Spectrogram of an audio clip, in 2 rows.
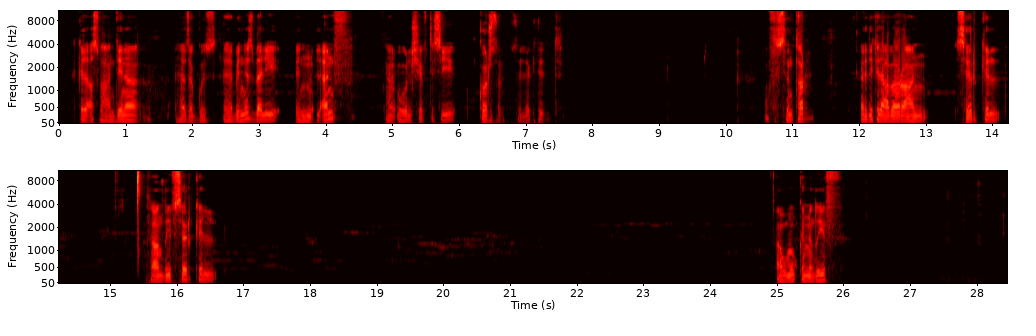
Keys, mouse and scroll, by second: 0.1 ctrl+alt+middle click, 0.5 shift+middle click, 0.9 ctrl+alt+middle click, 1.6 alt+shift+middle click, 1.7 alt+shift+right click, 2.1 ctrl+alt+middle click, 2.7 ctrl+alt+middle click, 5.6 shift+c, 10.4 ctrl+alt+middle click, 10.9 ctrl+alt+middle click, 15.7 shift+a, 27.8 shift+c.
